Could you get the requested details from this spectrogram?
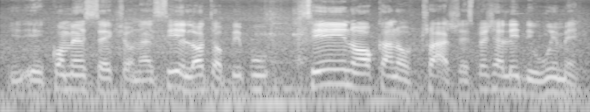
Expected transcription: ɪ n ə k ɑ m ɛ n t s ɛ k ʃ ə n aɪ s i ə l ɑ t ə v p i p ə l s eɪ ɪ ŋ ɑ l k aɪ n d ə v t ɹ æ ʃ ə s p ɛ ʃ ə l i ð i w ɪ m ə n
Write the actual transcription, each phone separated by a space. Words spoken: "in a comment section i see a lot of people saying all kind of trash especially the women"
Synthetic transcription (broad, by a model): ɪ k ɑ m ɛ n s ɛ k ʃ ə n aɪ s i ə l ɑ t ə v p i p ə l s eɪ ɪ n ɑ l k aɪ n d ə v t ɹ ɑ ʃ ə s p ɛ ʃ ə l i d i w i m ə n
